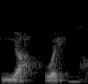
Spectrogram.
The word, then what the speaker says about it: Yahweh: Jehovah CH you know we got the word Jehovah from the early what I call enunciation of Hebrew because uh then later on they began to get the more accurate pronunciation that's how you get Yahweh yeah so original was J Jehovah but there's no J sound the original and uh just like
